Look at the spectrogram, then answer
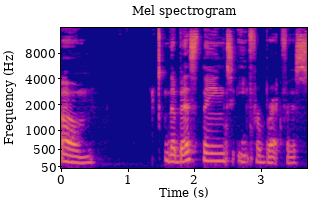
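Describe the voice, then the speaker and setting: A woman talks at a very slow pace with a slight Southern US accent. Her fairly low pitch shows ordinary variation. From US South, Mississippi. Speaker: vlogger. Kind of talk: casual Q&A monologue. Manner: casual, many fillers.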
